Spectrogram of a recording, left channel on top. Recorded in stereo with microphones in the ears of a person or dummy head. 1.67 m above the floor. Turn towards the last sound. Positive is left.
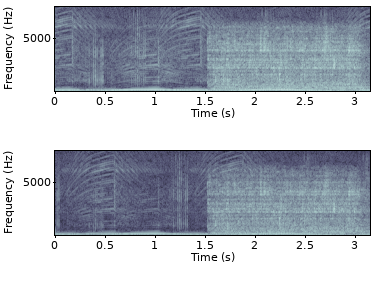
turn(degrees=0)  # may be behind; listen again after turning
